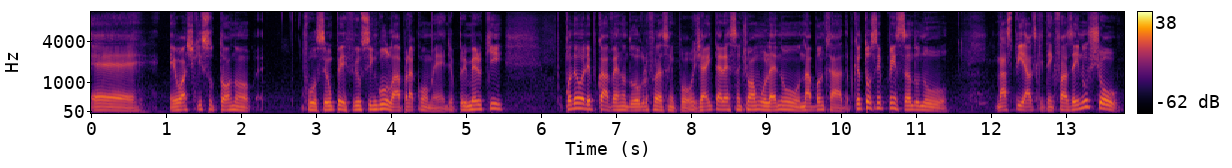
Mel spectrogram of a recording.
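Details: Adult male speaker; normal voice.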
